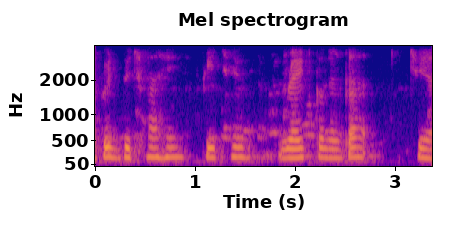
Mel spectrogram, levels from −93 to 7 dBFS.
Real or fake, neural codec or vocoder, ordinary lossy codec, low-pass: real; none; Opus, 32 kbps; 3.6 kHz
